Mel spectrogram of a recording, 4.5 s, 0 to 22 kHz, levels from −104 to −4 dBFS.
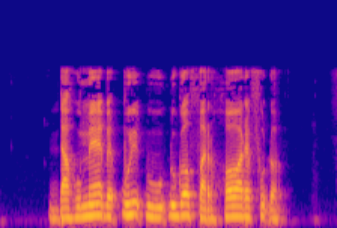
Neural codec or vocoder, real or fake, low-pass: none; real; 7.2 kHz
